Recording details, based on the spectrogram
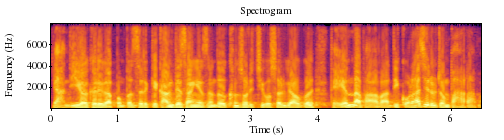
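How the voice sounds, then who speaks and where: A man's voice: lowish voice, brisk, creaky. A man voicing a scornful, accusing male devil who jeers at a preacher. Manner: mocking, jeering.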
